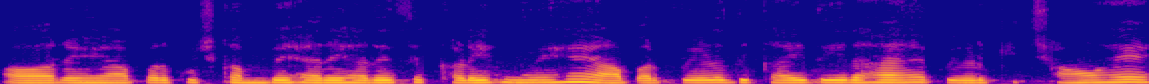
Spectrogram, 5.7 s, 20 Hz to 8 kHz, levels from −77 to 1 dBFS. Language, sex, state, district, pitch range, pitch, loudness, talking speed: Hindi, female, Uttar Pradesh, Varanasi, 205-225 Hz, 215 Hz, -14 LUFS, 220 wpm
